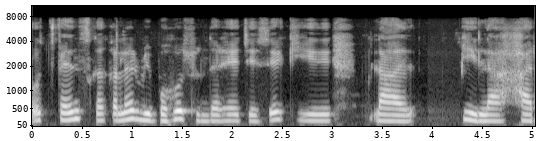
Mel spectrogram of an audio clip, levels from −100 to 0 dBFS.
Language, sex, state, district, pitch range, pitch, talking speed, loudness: Hindi, female, Arunachal Pradesh, Papum Pare, 170-195 Hz, 175 Hz, 155 wpm, -16 LUFS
